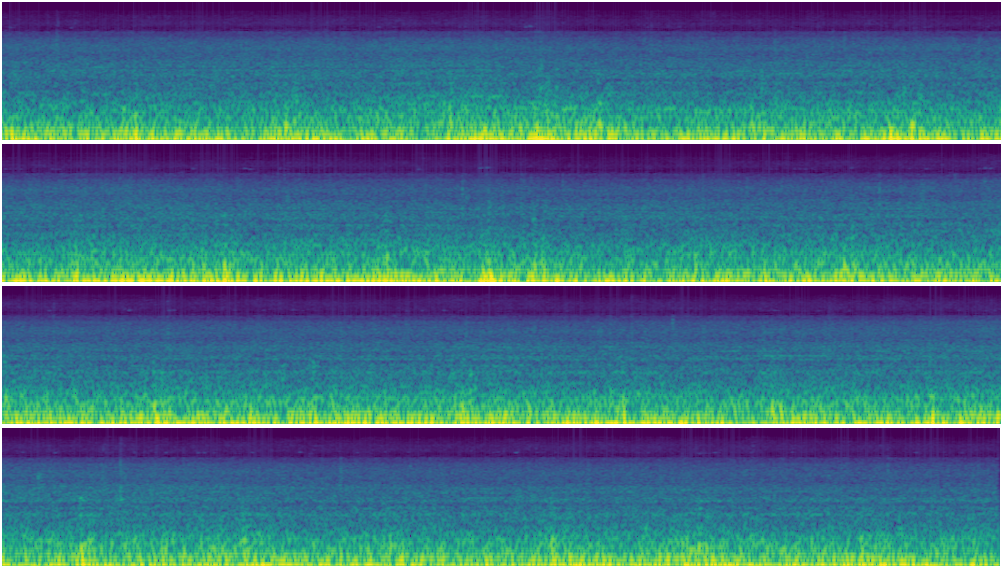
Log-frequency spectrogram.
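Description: A windscreen wiper swishes across the glass.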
